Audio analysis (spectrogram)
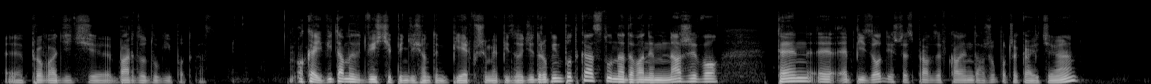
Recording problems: none

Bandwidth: 15 kHz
